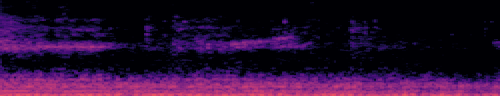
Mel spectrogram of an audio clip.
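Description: A steady low background hum with a faint hiss above it, no distinct events.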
